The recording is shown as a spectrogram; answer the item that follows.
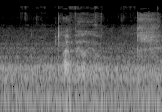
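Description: Mostly quiet room tone, with one brief soft whispered sound about a second in.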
